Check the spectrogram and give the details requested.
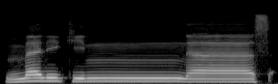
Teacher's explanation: Mais ici dans Surat An-Nas, on récite pas avec la prolongation, on récite Malikin Nas.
